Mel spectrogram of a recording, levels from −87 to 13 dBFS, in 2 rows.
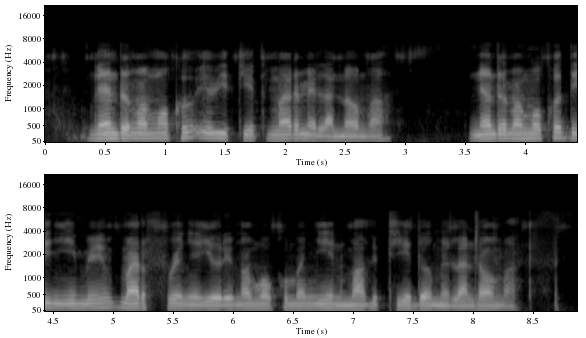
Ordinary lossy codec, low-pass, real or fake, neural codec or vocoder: none; 7.2 kHz; fake; codec, 16 kHz, 1 kbps, FunCodec, trained on Chinese and English, 50 frames a second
